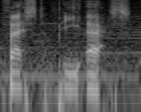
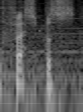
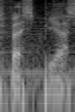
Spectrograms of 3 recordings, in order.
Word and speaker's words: Fest PS: I do that for people as well, because the correct pronunciation for this stream is Fest PS. Play something. But I go into streams and they're all Fespus. Fespus. That's Fest PS.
